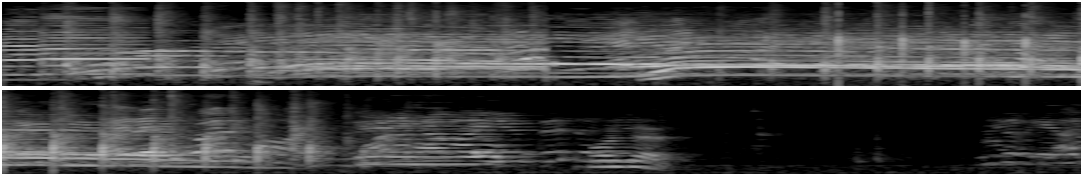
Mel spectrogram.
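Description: A group singing a birthday song to hand clapping and a melodica, ending on one long held note, followed by short shouts and cheers about seven seconds in.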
